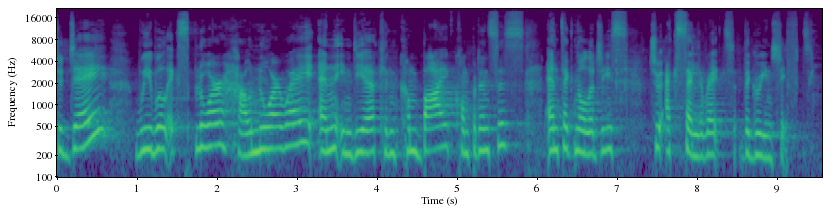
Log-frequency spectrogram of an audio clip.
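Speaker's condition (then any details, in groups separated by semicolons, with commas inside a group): No condition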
